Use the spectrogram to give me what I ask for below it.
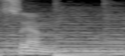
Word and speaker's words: SIEM: SIEM is an acronym for Security Information and Event Management and is pronounced SIM.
